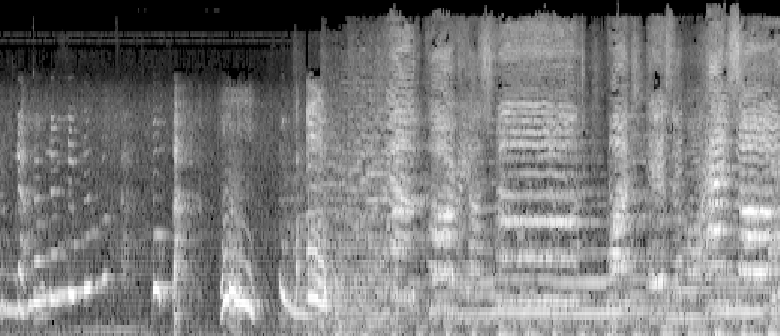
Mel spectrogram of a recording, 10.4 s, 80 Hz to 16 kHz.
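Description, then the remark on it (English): A baby in an online video, eating green beans, babbles and coos in rising, sing-song bursts, fairly loud, with squeals and giggly sounds mixed in over about ten seconds. “You know, people putting baby videos on the internet is one of my favorite things about the 21st century.”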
